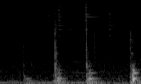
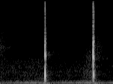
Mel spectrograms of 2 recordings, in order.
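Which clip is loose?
The first.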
